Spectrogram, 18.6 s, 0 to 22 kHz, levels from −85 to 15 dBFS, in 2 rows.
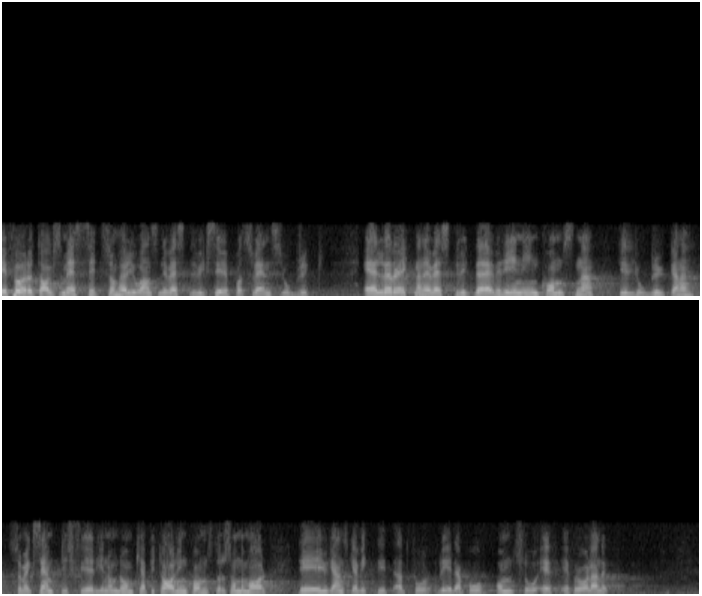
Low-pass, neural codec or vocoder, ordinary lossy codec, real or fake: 5.4 kHz; codec, 16 kHz in and 24 kHz out, 1 kbps, XY-Tokenizer; none; fake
